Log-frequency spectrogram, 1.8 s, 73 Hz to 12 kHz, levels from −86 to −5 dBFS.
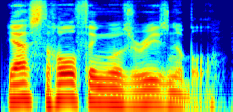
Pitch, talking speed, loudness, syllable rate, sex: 105 Hz, 205 wpm, -17 LUFS, 6.1 syllables/s, male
